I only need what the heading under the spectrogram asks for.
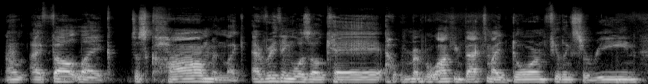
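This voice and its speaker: A man in his late twenties hosting a podcast and telling his own story. He talks in a candid, casual way and swears freely. On the points that matter most to him, his voice drops to a low murmur. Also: level tone, moderate pace. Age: late 20s. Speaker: podcast host. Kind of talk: personal storytelling monologue.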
